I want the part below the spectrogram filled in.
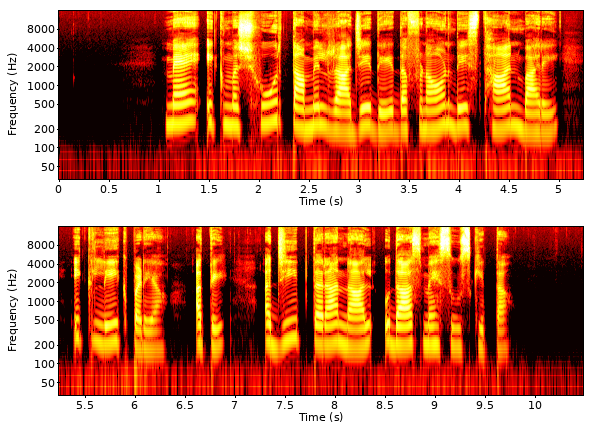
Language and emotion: Punjabi, sad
